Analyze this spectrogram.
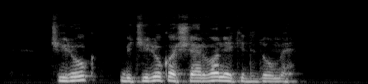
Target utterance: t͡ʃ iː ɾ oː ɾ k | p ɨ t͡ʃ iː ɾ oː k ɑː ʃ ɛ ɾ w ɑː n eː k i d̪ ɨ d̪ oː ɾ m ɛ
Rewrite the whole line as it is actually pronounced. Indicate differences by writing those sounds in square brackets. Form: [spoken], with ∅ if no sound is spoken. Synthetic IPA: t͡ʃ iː ɾ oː [∅] k | [b] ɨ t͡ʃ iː ɾ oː k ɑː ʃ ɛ ɾ [v] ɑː n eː k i d̪ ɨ d̪ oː [∅] m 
